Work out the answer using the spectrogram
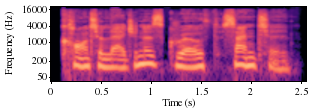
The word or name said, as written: cartilaginous growth centre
